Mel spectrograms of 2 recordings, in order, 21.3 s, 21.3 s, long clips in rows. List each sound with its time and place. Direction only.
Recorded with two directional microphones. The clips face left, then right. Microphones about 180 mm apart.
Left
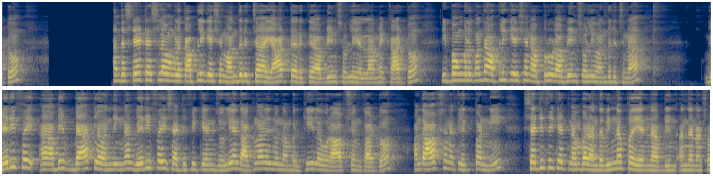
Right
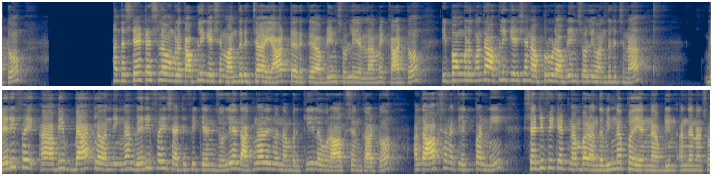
0.0 s speech: 30° left (ahead or behind)
1.6 s speech: 40° left (ahead or behind)
10.6 s speech: 25° left (ahead or behind)
18.5 s speech: 40° left (ahead or behind)
19.5 s speech: 55° left (ahead or behind)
